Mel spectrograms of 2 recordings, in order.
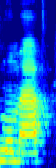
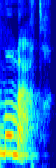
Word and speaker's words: Montmartre: We call that Montmartre and you don't pronounce the T. Montmartre.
